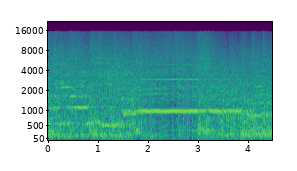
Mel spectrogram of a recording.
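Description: Live rock band playing: electric guitars and bass with female vocals, and one long held high note through the second half.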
